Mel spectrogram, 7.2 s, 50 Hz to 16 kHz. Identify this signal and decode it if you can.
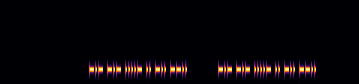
Morse code, heard as a keyed tone, about 40 wpm, 700 Hz. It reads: KK4IDZ KK4IDZ
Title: USA Call Signs - 6 Characters - Repeated 2x - 40wpm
